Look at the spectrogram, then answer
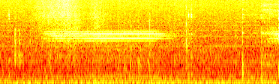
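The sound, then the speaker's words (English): A car alarm sounds faintly in the background, a steady high-pitched electronic tone that holds for a moment, fades, then returns, over a low background rumble. “That car alarm is going off in the background.”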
